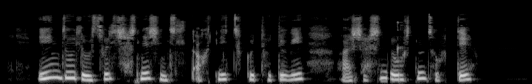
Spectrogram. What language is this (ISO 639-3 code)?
mon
